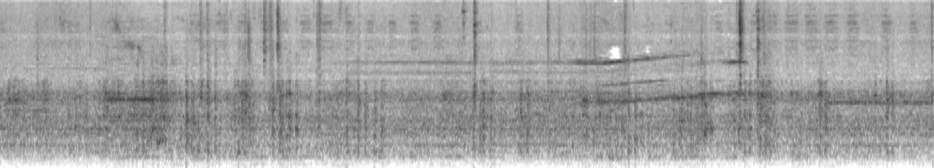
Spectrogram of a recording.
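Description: Train wheels clatter and squeal over switches.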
